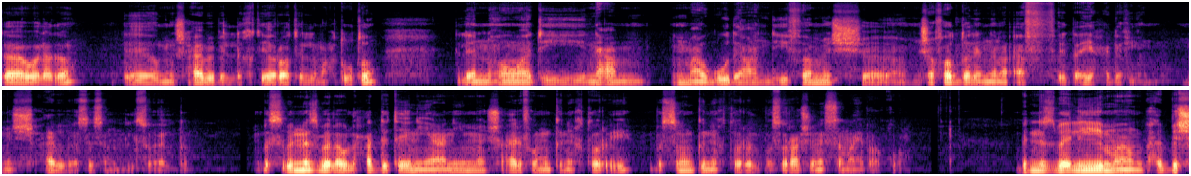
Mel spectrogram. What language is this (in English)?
Egyptian Arabic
